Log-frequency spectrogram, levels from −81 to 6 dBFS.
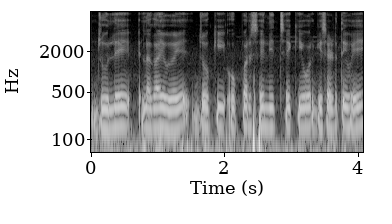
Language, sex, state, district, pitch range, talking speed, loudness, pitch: Hindi, female, Bihar, Vaishali, 140-150 Hz, 190 wpm, -17 LUFS, 145 Hz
